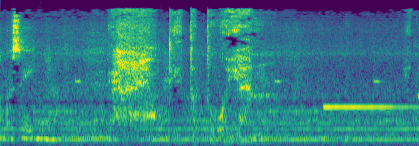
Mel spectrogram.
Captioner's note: exhales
